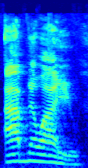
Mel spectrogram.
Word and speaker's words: Abnauayu: Abna- Abnayu. Okay. So, the Zana story I don't think is real. 100%. Let me just throw that out. You don't think she's an Abnayu?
